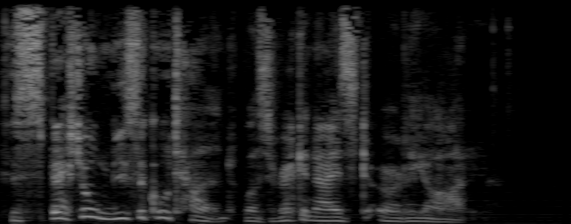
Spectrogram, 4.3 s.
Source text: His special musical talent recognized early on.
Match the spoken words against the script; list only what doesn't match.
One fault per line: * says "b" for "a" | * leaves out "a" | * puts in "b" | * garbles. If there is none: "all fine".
* puts in "was"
